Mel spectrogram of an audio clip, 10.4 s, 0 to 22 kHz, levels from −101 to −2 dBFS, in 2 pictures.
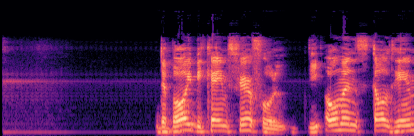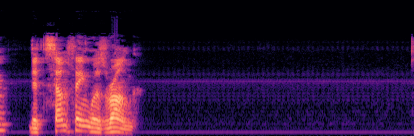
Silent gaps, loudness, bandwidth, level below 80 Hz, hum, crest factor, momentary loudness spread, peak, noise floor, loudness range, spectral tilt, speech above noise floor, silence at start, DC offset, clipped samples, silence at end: none; -16 LUFS; 8 kHz; -62 dBFS; none; 20 dB; 13 LU; 0 dBFS; -68 dBFS; 7 LU; -3.5 dB/octave; 51 dB; 1.95 s; under 0.1%; under 0.1%; 0 s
